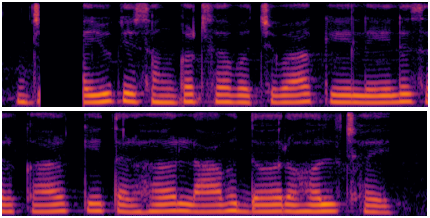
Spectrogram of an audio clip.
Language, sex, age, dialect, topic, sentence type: Maithili, female, 46-50, Southern/Standard, agriculture, question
